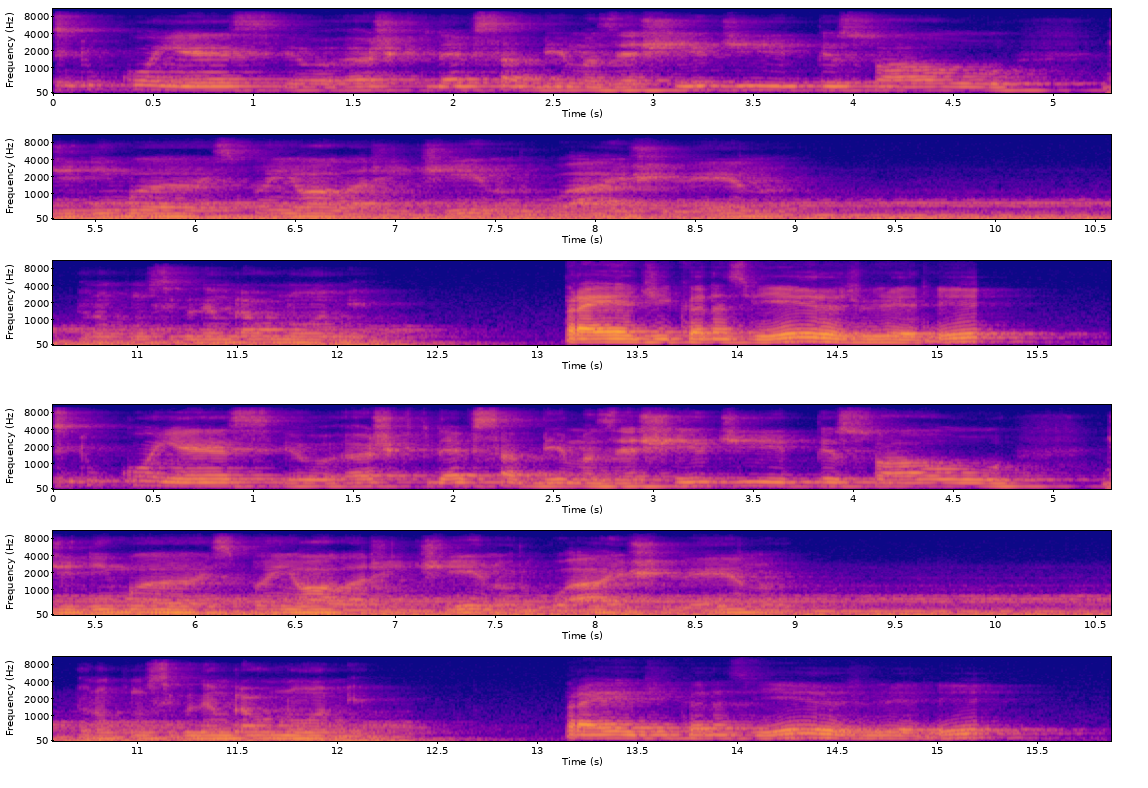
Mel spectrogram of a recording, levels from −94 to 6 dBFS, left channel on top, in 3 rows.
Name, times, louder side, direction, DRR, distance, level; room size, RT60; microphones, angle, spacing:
voice 1, 0.0-9.0 10.7-12.2, right 2 dB, 75° right, 0.8 m, -30 dB
sound 1, 5.3-12.4, right 1 dB, 50° right, 0.5 m, -32 dB
voice 2, 13.1-15.2, left 5 dB, 60° left, 0.4 m, -22 dB
8.7 x 4.4 x 6.0 m
head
